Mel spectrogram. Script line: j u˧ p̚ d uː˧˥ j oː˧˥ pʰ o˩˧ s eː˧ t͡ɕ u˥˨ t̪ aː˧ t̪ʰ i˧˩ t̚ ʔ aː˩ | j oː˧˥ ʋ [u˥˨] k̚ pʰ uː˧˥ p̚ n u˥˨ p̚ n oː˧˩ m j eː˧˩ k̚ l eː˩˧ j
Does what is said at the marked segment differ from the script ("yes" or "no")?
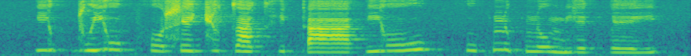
no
